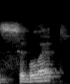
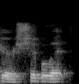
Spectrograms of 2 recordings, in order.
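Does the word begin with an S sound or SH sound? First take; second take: S sound; SH sound. First: The word begins with an S sound. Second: The word begins with an SH sound. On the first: "where they substitute the shin" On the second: "shibboleth is the proper way that the word is supposed to be"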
